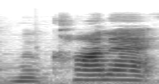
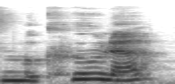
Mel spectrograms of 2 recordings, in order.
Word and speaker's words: Mucuna: about the seeds of mukhana and fellow dendron root in the regards to sleeping okay great question so um hopefully this doesn't sound critical it's mucuna um but close enough um and through dendrin just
